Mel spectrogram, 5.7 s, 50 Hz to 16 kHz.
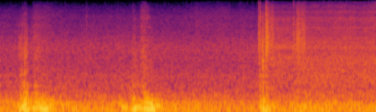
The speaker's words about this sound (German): Wir fahren jetzt 50, die K19 runter.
